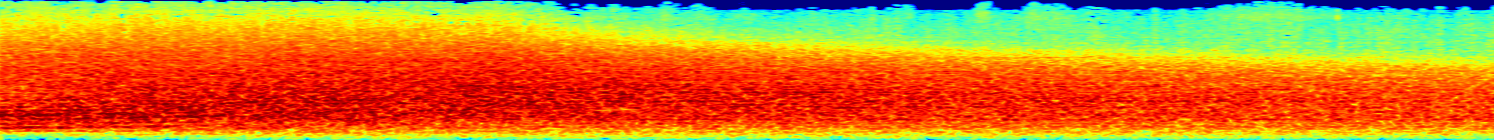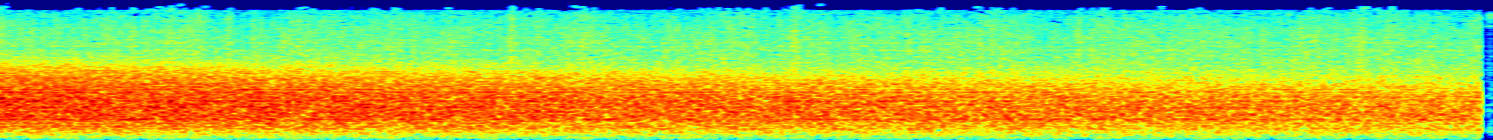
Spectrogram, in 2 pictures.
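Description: A steady rushing noise, like a wash of static, that slowly fades and grows duller throughout, with no tune or voice in it.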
